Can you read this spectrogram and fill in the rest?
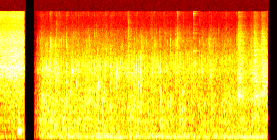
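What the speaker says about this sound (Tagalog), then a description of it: "Prito mo ng atay." A steady sizzling hiss of pork liver frying in a pan runs close and even after a brief sound and a short silence, then stops abruptly.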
